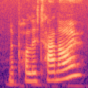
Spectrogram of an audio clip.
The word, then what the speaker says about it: Napolitano: to raid is dear Edward by Anne Napolitano Napolitano that's how you say it look at this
